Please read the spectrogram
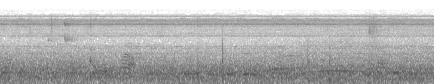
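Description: Tennis balls struck by rackets in a rally: a few sharp pocks, the clearest about halfway through, over a steady background rumble.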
